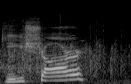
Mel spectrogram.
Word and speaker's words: Guichard: Google says it's pronounced Guichard. It's probably like Guichard. Guichard. Guichard. You have to really try to close the back of your throat and suffocate while you're saying it.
